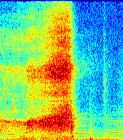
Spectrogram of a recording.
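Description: Breathy hiss of a long drag on an e-cigarette mod: air drawn through the atomiser, swelling to a peak and stopping sharply about a second and a half in.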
